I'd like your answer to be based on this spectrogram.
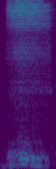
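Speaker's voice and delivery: a held, buzzing Z sound; voiced Z. Shown as a demonstration. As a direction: buzz a long "zzz". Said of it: "vocal cords are vibrating".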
